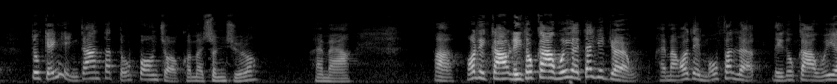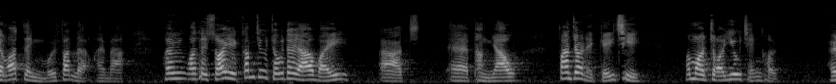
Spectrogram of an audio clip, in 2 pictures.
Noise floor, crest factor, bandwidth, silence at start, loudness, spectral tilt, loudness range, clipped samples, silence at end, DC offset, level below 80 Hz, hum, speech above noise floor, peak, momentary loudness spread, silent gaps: -55 dBFS; 24 dB; 11.5 kHz; 0.3 s; -25 LUFS; -3 dB/octave; 12 LU; under 0.1%; 0 s; under 0.1%; -76 dBFS; none; 29 dB; -2 dBFS; 20 LU; none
